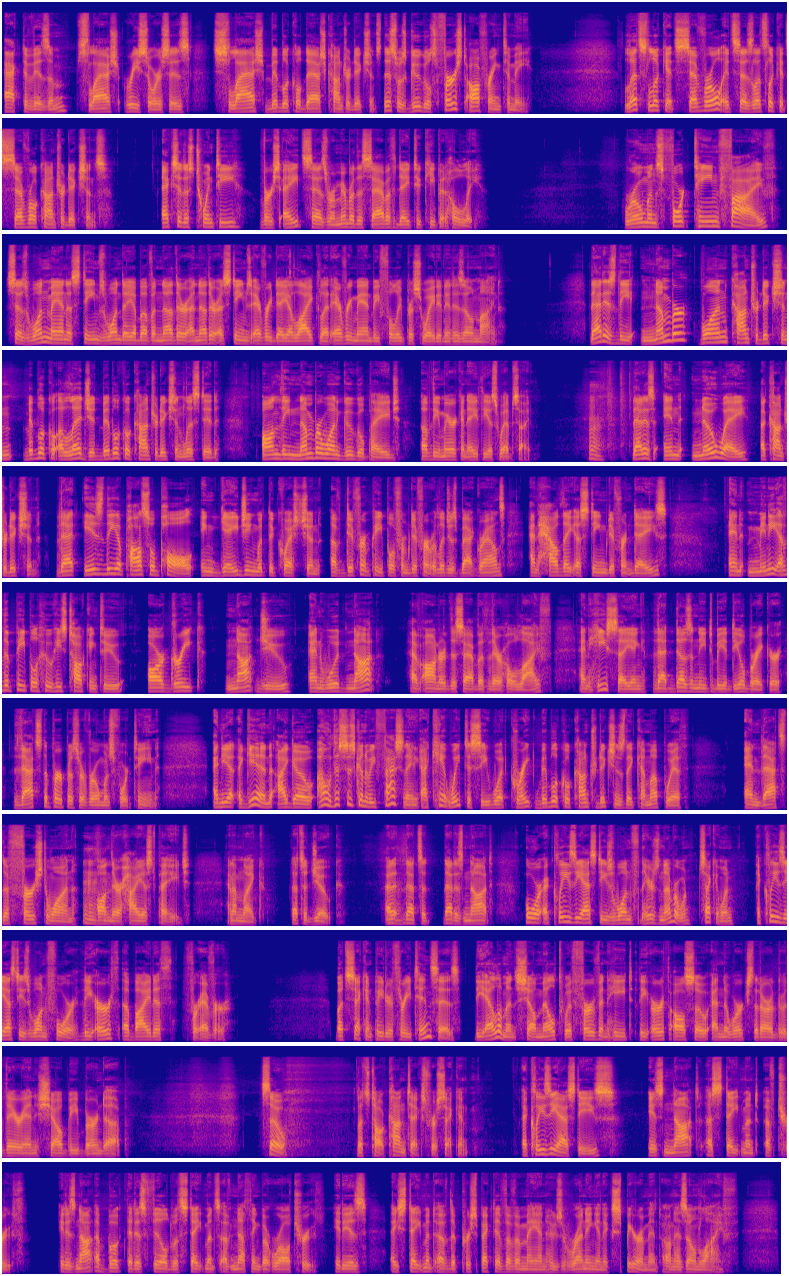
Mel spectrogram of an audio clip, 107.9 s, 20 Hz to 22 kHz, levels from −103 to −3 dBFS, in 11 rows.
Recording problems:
thin; very; fading below 700 Hz

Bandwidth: 14.5 kHz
